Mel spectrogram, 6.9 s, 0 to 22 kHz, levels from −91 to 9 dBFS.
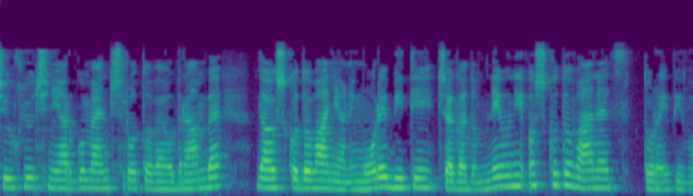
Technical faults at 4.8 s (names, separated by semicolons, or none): echo leak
